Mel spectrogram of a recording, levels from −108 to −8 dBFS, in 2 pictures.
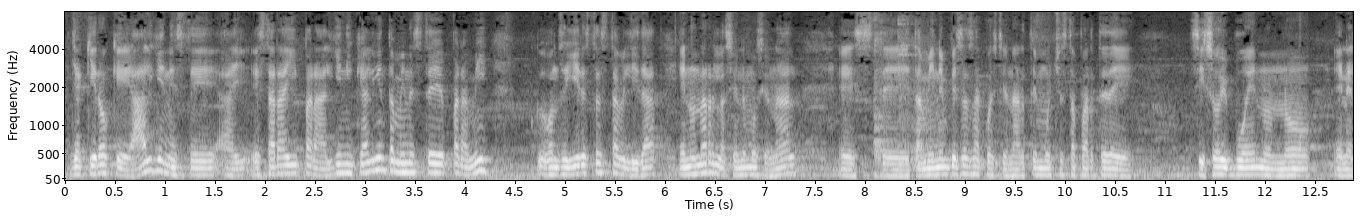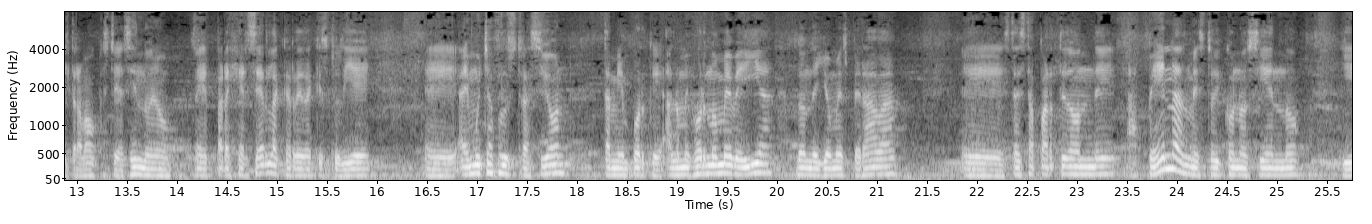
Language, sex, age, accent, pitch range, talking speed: Spanish, male, 20-39, Mexican, 115-135 Hz, 180 wpm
